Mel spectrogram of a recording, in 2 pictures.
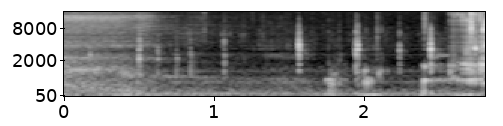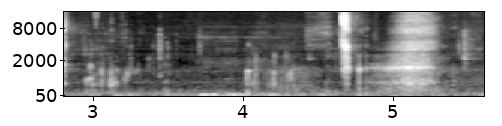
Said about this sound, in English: Give me a second. Let me take a sip.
